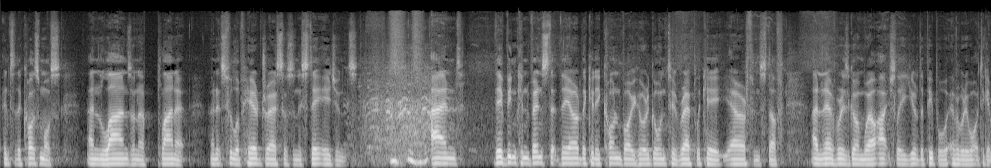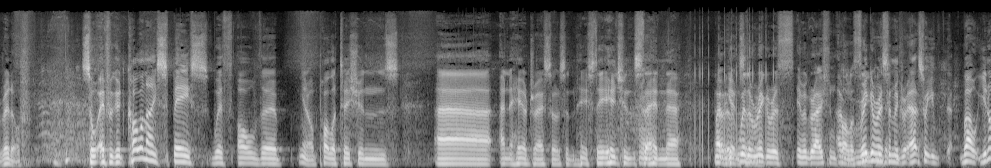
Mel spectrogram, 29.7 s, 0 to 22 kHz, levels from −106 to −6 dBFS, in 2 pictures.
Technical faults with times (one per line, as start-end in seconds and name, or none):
25.28-26.47 train of clicks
